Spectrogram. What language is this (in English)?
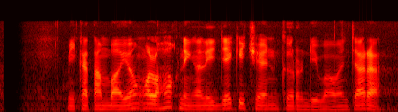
Sundanese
